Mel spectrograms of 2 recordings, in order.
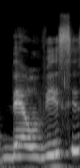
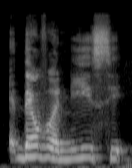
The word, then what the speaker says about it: Delvice: Você percebeu quantas vezes você, né, trocou as letras? Delvanice, Denise, né?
